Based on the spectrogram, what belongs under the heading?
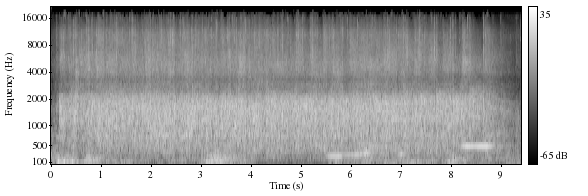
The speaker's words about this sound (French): le maire de Pedrousse qui m'a signalé que les applaudissements étaient sans taxes aujourd'hui. Donc n'hésitez pas, parce qu'ils se nourrissent d'applaudissements.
